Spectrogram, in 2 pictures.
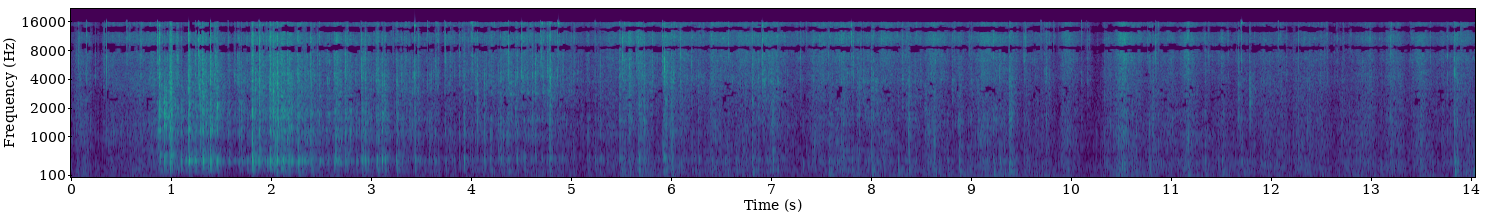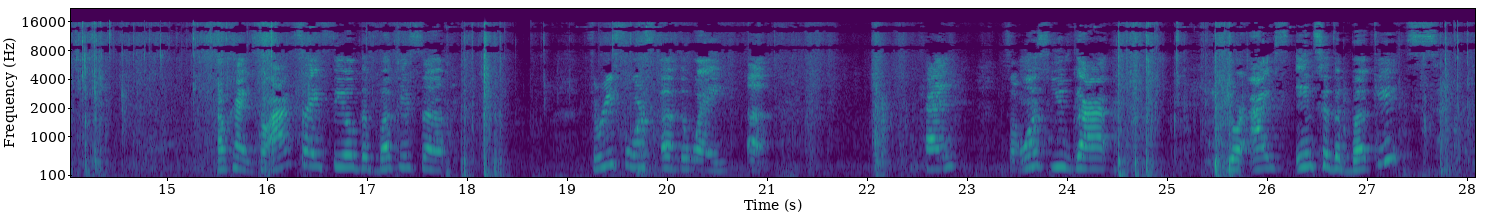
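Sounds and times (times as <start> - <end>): ice cubes clattering on plastic: 0.0 - 18.5, 24.5 - 25.8, 27.4 - 28.0
plastic bag crinkling: 0.0 - 18.6.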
